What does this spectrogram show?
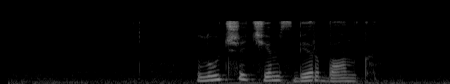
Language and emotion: Russian, neutral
